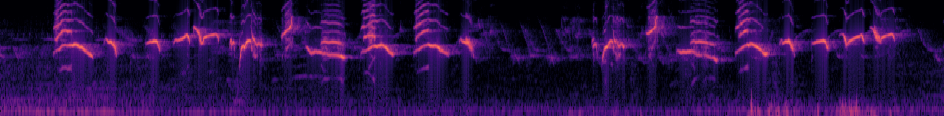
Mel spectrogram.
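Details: Oriental magpie-robin (kacer) singing wildly in ngobra style, showing off its varied repertoire: a dense, continuous stream of rapid whistled slurs, sharp chips and trills, with barely a pause over nine seconds, plus brief low knocking near the end.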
